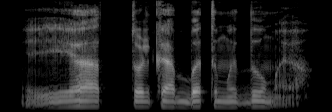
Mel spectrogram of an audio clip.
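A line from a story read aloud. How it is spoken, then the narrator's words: Barely audible. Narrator (Russian): еле слышно добавил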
